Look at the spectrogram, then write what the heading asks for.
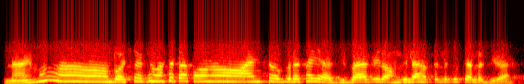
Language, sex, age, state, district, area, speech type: Odia, female, 45-60, Odisha, Dhenkanal, rural, conversation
